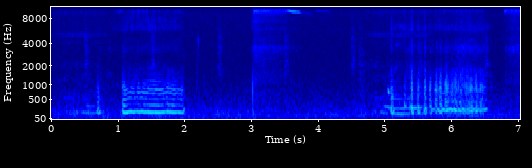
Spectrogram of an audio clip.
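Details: Old Chihuahua asleep and snoring through a slightly blocked nose. Two drawn-out, buzzy, humming snores, each about a second long, separated by quiet breathing, the second wavering and rougher.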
